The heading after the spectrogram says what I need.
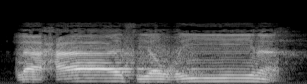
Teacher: Huruf tebal yang kasroh diikuti ya sukun, ya. Maka tebalnya tidak terbawa kepada huruf ya-nya.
